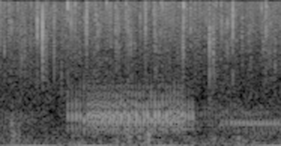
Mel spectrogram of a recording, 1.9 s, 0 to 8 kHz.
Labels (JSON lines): {"label": "biophony, croak", "recorder": "SoundTrap 500"}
